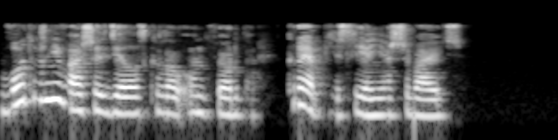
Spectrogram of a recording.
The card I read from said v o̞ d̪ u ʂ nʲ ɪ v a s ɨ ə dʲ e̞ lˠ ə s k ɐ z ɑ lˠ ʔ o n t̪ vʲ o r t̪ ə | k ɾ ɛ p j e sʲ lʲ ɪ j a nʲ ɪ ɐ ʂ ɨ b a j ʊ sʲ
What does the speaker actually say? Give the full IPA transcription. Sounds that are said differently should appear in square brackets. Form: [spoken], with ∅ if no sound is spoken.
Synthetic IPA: v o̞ [t̪] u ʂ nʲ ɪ v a [ʂ] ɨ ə dʲ e̞ lˠ ə s k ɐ z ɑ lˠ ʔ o n t̪ vʲ o r [d̪] ə | k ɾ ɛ p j e sʲ lʲ ɪ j a nʲ ɪ ɐ ʂ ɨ b a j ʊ sʲ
